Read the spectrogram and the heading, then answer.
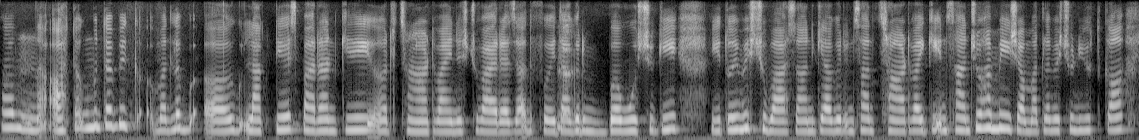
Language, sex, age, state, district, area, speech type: Kashmiri, female, 18-30, Jammu and Kashmir, Kupwara, rural, spontaneous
